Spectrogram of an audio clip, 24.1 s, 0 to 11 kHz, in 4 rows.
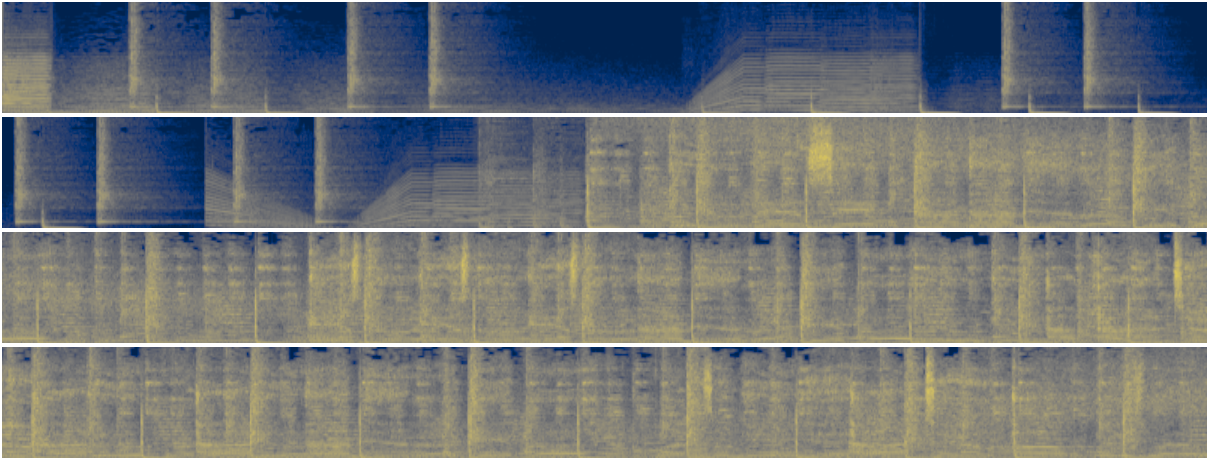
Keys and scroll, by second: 3.2 Return, 8.5 Return, 11.8 Escape, 12.2 alt+a, 12.7 Escape, 15.4 Return, 19.6 F10, 20.2 Return, 22.0 F10, 22.5 Return.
